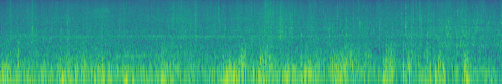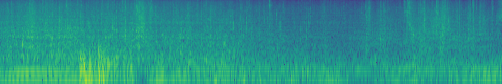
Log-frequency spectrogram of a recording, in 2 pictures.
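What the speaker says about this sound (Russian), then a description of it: "Штурмовой ветер." Strong storm wind roars steadily and loudly around an SUV during an off-road test, with gusty rumbling buffeting the microphone throughout and no talking.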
